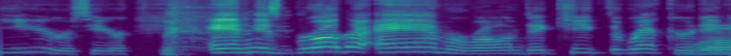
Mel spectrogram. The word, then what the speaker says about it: Amaron: thus is the end of the record of amaron whoa it wasn't pronunciation there and thus is the end of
